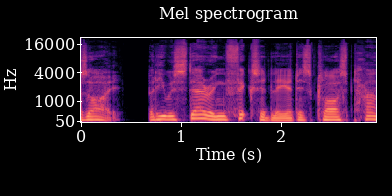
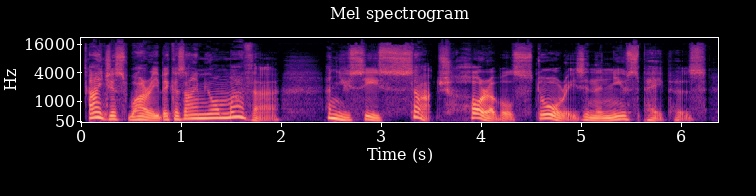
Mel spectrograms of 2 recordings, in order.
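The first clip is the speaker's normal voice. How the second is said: disapproving mother; 2 semitones higher than usual. Acted.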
